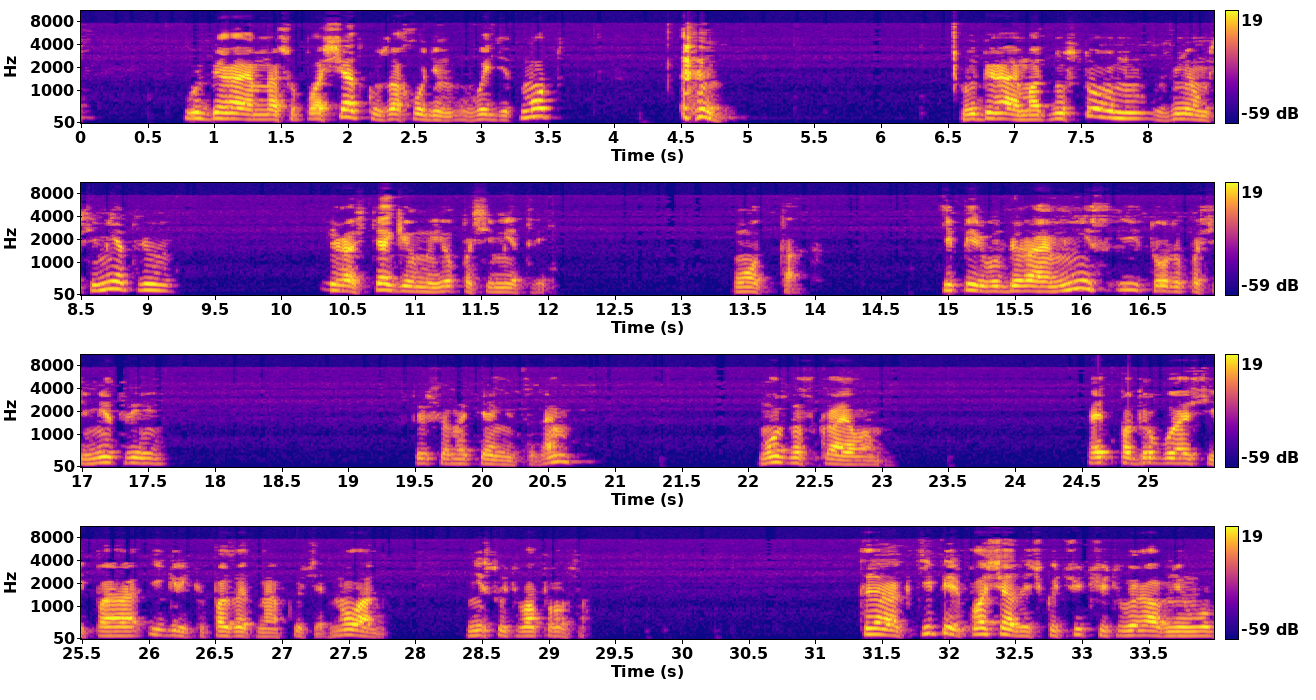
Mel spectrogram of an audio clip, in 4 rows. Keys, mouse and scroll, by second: 0.6 click, 2.1-3.2 drag, 5.6 click, 9.3-12.2 drag, 15.0 click, 16.5-20.5 drag, 21.6-22.7 drag, 23.7-24.8 drag, 29.8 click, 32.2-33.9 drag.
